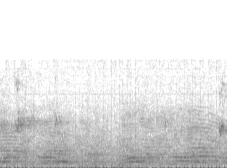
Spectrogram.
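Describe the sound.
A basketball is dribbled on a gym floor during a girls' high school game between Auburn High and Opelika, many quick, even thuds in a steady rhythm under continuous talk.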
